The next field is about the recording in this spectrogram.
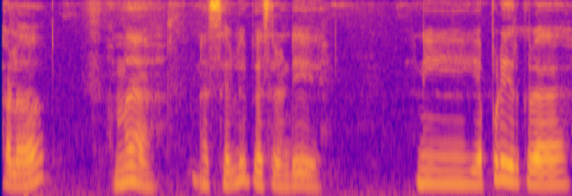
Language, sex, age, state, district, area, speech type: Tamil, female, 60+, Tamil Nadu, Kallakurichi, rural, spontaneous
